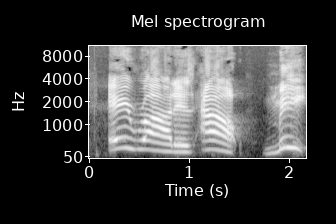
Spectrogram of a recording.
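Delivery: high, slow play-by-play announcer scream. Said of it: "and I scream".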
